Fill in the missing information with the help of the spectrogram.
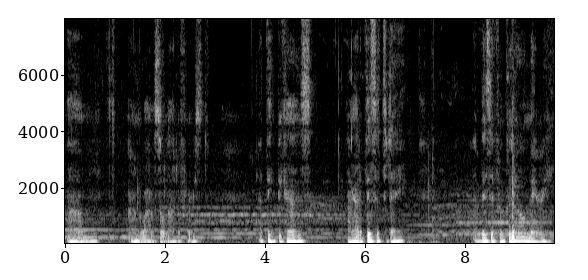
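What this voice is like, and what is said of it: Whispering. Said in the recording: “we're going to be whispering because everybody's sleeping right now. So we're going to whisper.”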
